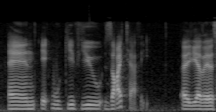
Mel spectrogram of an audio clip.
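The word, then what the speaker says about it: Zhaitaffy: well break them and it will give you zytavi yeah that's how you pronounce it even though it's darker than a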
